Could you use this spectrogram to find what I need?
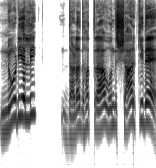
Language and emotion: Kannada, surprised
